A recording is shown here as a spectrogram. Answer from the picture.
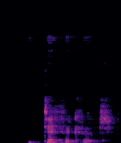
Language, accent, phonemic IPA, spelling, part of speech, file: English, Southern England, /ˈdɛfɪkət/, defecate, adjective, LL-Q1860 (eng)-defecate.wav
- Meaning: Freed from pollutants, dregs, lees, etc.; refined; purified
